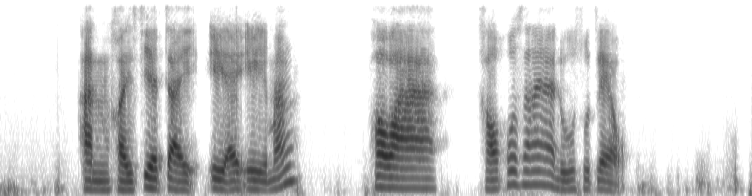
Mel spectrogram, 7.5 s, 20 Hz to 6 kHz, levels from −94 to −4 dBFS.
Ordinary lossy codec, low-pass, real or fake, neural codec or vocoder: none; 5.4 kHz; fake; codec, 16 kHz, 4 kbps, FreqCodec, smaller model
